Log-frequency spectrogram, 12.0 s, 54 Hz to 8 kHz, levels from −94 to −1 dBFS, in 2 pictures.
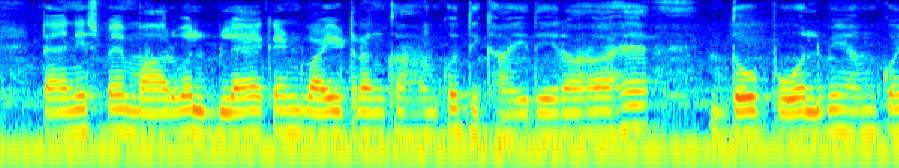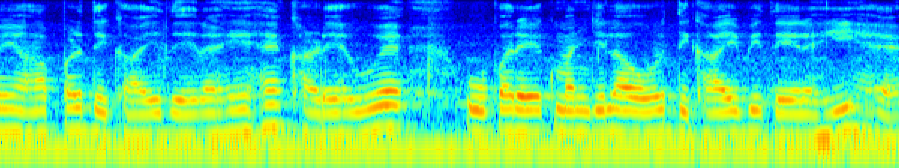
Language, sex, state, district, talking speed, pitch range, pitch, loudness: Hindi, male, Uttar Pradesh, Muzaffarnagar, 170 wpm, 140-150 Hz, 145 Hz, -31 LUFS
